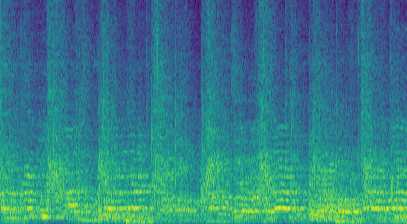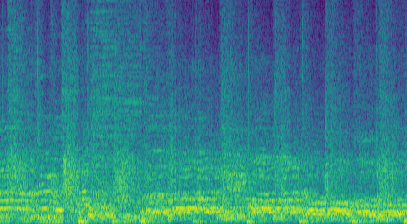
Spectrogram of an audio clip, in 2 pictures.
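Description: Men's gospel choir singing over a steady beat.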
